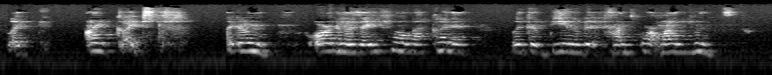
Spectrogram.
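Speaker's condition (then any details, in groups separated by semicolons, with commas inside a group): Cerebral palsy; cerebral palsy from birth, brain damage, mainly affects movement, intellect unaffected, lifelong power wheelchair user; clear as crystal conversation-wise, controls TV and lights by voice, types fairly well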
